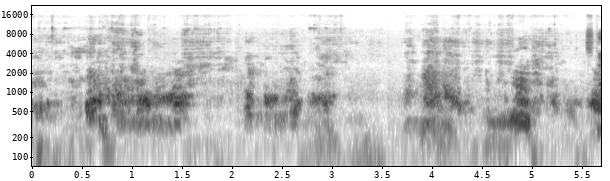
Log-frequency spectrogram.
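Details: Two Cane Corso dogs fighting a passing Dogo Argentino that turned aggressive; rough gargling growls and snarls come in bursts with brief pauses, one harsh bark-like burst near the end.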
